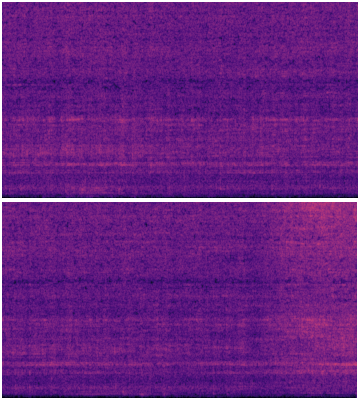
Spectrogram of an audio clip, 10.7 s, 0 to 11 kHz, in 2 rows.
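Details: Wrenn West Country class model loco Lyme Regis, not run since the 80s, after joints greased and reassembly: steady, even whirring hiss, no knocks, rattles or speed surges; runs smoothly.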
